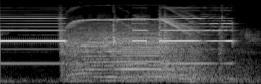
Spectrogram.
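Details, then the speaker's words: Three fuel pumps newly wired through ground-triggered relays, first power-up: sharp electric whine climbs to a high steady pitch, holds about half a second, then winds down. All three pumps are running, loud but normal. "i just wanted to make sure each pump was running it sounds like three pumps yeah it sounds pretty loud"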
